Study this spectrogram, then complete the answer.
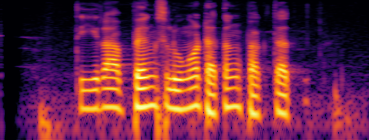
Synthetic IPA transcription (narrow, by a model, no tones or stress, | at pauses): t̪iɾab̥ɛ̤ŋsəluŋɔɖ̥ä̤t̪əŋb̥ä̤k̚d̪̥a̤t̪̚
